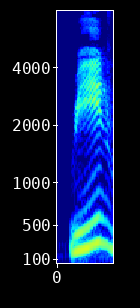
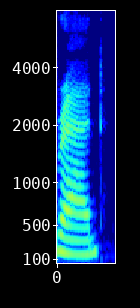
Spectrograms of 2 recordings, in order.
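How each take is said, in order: First: The vowel is long, like in 'need'. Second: The vowel is short, like in 'bed'. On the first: It is the present tense. "Read in the present" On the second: It is the past tense. "red in the past sounds like the color red"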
